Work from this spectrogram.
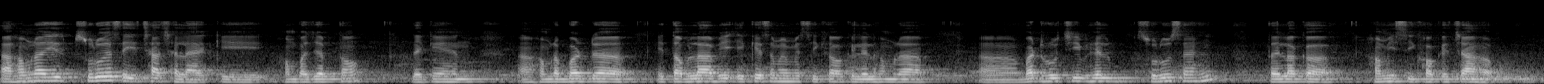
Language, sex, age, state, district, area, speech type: Maithili, male, 18-30, Bihar, Sitamarhi, urban, spontaneous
